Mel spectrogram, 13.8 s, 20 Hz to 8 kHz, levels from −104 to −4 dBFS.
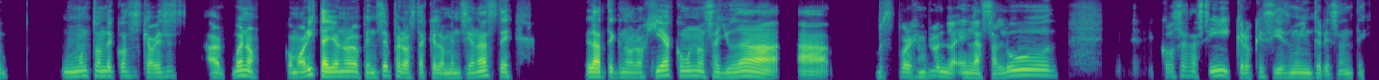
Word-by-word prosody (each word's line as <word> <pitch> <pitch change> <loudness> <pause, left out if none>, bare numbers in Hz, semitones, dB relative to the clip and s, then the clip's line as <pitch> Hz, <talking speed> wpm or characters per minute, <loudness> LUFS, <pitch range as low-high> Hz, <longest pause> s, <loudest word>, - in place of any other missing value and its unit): un - - -11 0.7
montón 135 0 -3
de 130 - -1
cosas 125 -1 -6
que - - -3
a - - 0
veces, 125 +3 -5 0.2
ah, - - +2
bueno, - - +4 0.3
como 110 +1 0
ahorita, 160 -1 +8
yo 125 +1 +4
no 125 +1 +2
lo 125 -2 +3
pensé, 110 +6 -3
pero 110 - +1
hasta 105 0 -3
que 105 - -4
lo 105 - -2
mencionaste, 115 +4 -1 0.7
la 120 0 +8
tecnología 115 +5 0
cómo 135 0 -4
nos 130 -3 -2
ayuda 120 +3 +5 0.2
a 85 -2 +2 0.5
pues, - - -9
por 120 -2 -2
ejemplo, 115 +4 -7
en 120 - -4
la 110 - -1
en 110 - -4
la 100 0 +2
salud. 145 +7 -1 1.1
Cosas 130 +4 -9
así, 130 +3 -2
creo 105 - -3
que 120 - -8
sí 110 -1 -3
es 105 - -10
muy 105 0 -5
interesante. 100 -2 -8
115 Hz, 185 wpm, -27 LUFS, 105-130 Hz, 1.1 s, ahorita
